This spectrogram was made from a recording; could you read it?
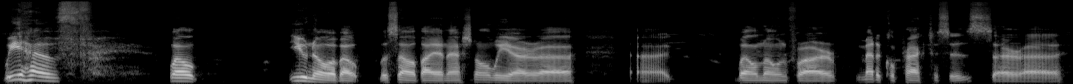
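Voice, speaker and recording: A man playing a female corporate representative in a tabletop game, halting, diplomatic, evasive and self-promoting. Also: low-pitched, fairly bright tone, no echo, full character voice.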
